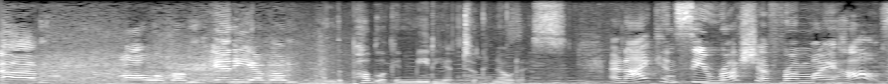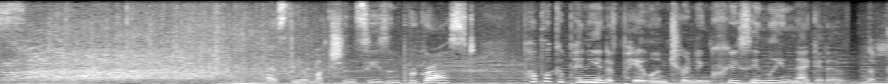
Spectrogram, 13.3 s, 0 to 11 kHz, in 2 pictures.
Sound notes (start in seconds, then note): 6.6 crowd Laughs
